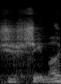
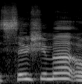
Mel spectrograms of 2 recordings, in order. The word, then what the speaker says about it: Tsushima: Is it Tsushima or Tsushima? Wait, no. Tsushima or Tsushima? – Ghost of Tsushima. I think you said Tsushima? – It right. Tsushima? I think you're saying it right.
